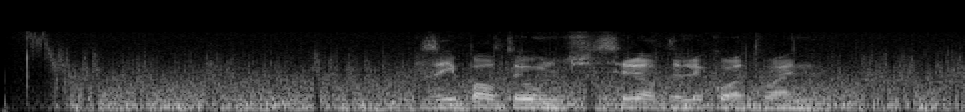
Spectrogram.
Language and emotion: Russian, angry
